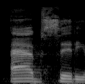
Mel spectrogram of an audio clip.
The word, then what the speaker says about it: ABCDE: And she pronounced it ABCDE. Oh, my God. Kind of like Rack City. Rack City. Ab City right there, dog.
